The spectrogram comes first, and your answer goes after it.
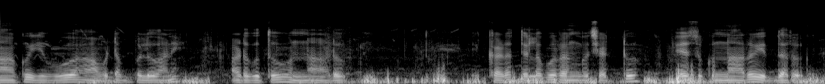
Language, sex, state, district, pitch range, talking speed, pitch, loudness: Telugu, male, Andhra Pradesh, Sri Satya Sai, 95-105 Hz, 95 wpm, 95 Hz, -22 LUFS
